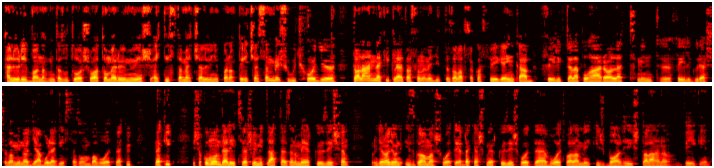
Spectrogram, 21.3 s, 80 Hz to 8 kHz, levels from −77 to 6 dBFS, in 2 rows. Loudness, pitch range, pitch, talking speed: -25 LUFS, 90-115 Hz, 95 Hz, 195 wpm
